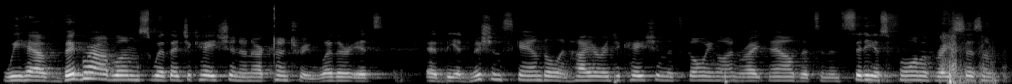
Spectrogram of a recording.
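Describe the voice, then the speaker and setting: An American woman moderates a public discussion in a soft-edged, mellow voice of medium pitch. She phrases her commentary deliberately and articulately, stressing key points. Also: steady tone, poor audio.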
